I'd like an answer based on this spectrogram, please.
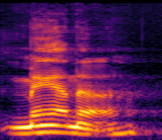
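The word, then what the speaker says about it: mana: ladies in aramaic the word vessel is manna m-a-n-a its root comes from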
